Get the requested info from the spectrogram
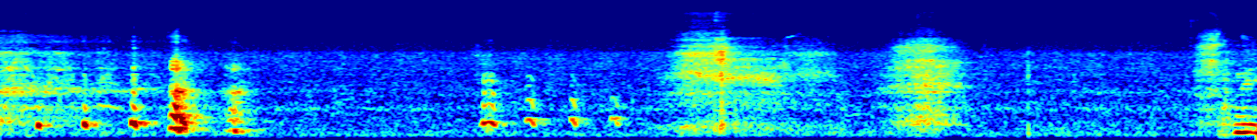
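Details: Sphynx cat named Francisco, irritated, whining because he is not offered an arm to attack indoors; short nasal chirping whines in two quick bursts, then breathy exhalations, quiet room.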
